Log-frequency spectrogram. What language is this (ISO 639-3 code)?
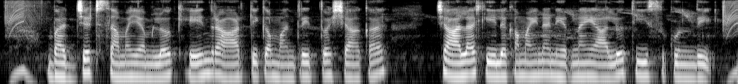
tel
